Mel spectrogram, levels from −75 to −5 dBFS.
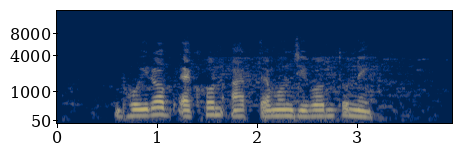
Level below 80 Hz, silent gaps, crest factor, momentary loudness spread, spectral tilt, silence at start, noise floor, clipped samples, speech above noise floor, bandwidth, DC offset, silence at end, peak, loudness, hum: -66 dBFS; none; 20 dB; 7 LU; -7.5 dB/octave; 0.55 s; -65 dBFS; under 0.1%; 35 dB; 7.4 kHz; under 0.1%; 0.7 s; -12 dBFS; -31 LUFS; none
